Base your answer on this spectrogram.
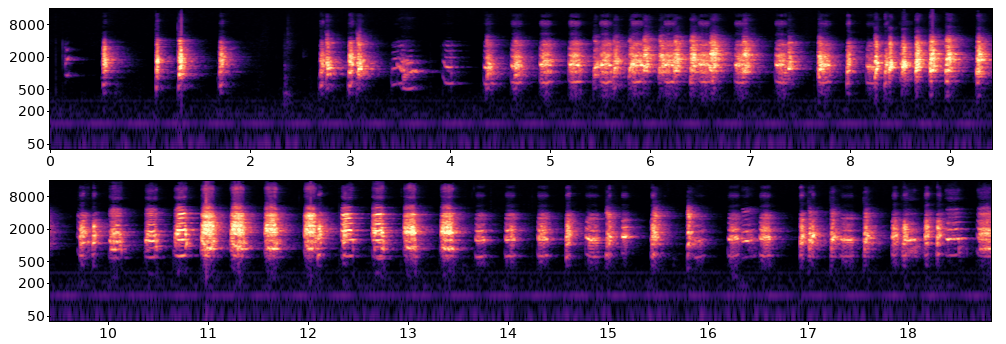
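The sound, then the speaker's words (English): Turkey calls in assembled combinations: sharp putts, high kee-kee whistles, a rapid cackle cluster and falling pitch-down notes, making up many loud, clipped calls in quick bursts and runs with no voices. “So we're gonna close this out on a putt per kiki cackle cluster and a putt per pitch down combination. All assemblies of different calls.”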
